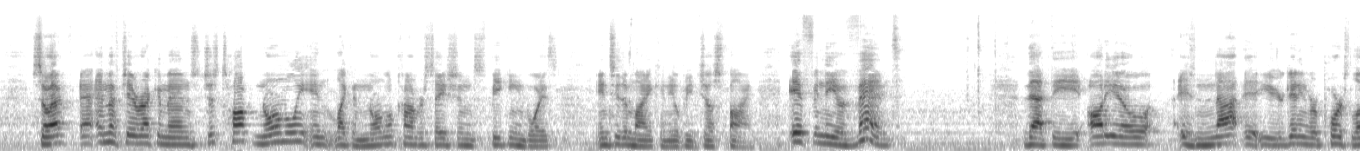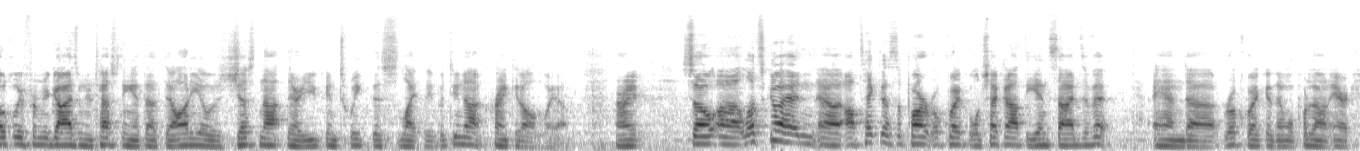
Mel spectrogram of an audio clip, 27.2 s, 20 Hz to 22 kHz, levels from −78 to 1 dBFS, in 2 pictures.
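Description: No technical fault can be heard anywhere in the clip. Nothing in the audio points to a problem in how it was recorded, carried or played back.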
